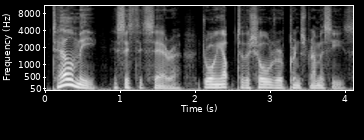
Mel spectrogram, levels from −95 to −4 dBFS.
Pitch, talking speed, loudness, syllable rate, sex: 100 Hz, 175 wpm, -19 LUFS, 5.7 syllables/s, male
